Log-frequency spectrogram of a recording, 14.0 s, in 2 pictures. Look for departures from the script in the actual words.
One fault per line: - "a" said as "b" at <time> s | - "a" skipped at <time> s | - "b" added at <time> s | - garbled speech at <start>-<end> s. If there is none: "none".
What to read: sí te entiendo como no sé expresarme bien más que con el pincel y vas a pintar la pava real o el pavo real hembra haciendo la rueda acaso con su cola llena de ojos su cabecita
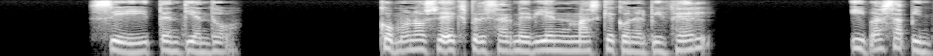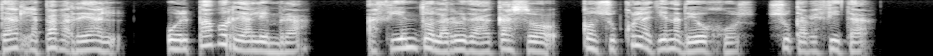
none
